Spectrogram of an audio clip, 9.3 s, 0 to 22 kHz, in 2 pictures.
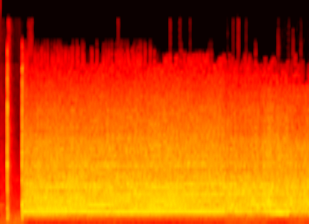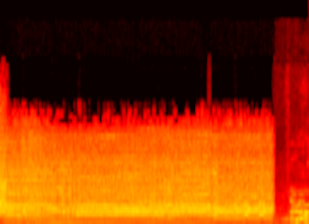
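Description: A Ferrari race car at the 6 Hours of Spa blares in a loud, sustained engine note that holds steady, then shifts pitch partway through, with the roar running nearly the whole time before cutting off at the end.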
